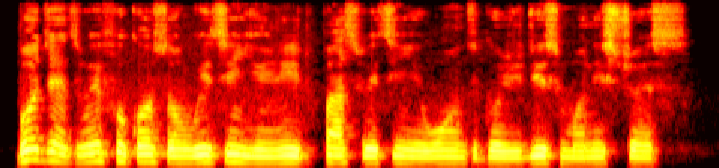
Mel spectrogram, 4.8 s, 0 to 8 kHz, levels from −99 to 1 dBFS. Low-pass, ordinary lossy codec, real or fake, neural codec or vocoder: 7.2 kHz; none; real; none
